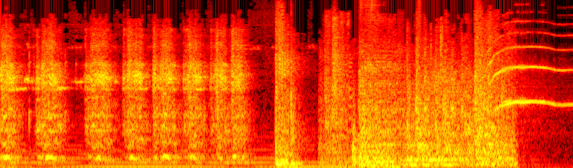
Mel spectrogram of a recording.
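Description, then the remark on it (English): A diesel engine cranks without catching, a rapid series of rhythmic chugging bursts, then heavy clattering thuds and bangs, ending in a thin rising whine. No one speaks. “it's clearly like a diesel engine that won't start.”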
